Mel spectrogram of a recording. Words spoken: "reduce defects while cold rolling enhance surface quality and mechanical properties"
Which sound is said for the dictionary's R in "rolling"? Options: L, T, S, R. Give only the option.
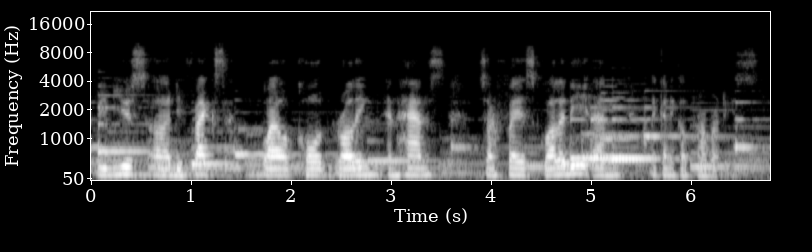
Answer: R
